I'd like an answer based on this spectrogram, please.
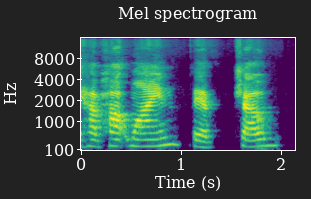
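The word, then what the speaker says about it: chaud: hot wine they have Chow I think is how you say it that's just French for hot um but we didn't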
